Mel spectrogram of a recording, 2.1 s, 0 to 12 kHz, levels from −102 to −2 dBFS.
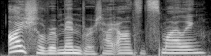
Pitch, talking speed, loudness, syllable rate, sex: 185 Hz, 200 wpm, -18 LUFS, 6.2 syllables/s, female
